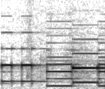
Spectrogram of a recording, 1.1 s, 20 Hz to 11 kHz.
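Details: Paramedic training demonstration of synchronized cardioversion on a training defibrillator at 150 J in sync mode: short electronic beeps, then steady alternating tones as the shock button is held down to deliver the synchronized shock.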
